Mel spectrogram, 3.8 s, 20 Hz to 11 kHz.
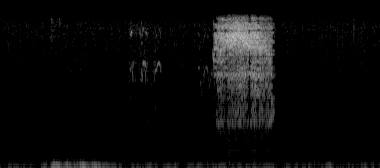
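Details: A single harsh, hissing screech from a barn owl in the night of 11 May 2019, about half a second long, preceded by a faint, softer call and low rumble.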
